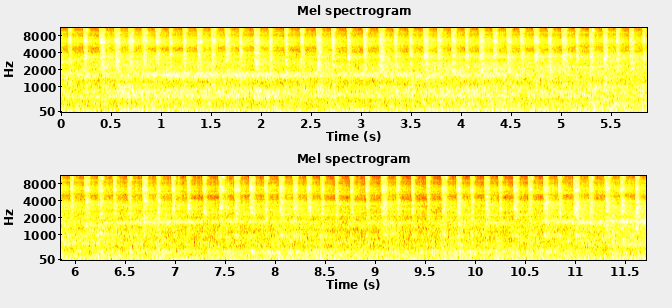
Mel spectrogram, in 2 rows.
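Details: 1978 Ford F-150 302 V8 with a carburetor, on a cold day with no thermostat fitted. Sharp, regular ticking about 3.5 per second over a smooth idle, a top-end tick; the owner suspects a head gasket or exhaust leak, unconfirmed.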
